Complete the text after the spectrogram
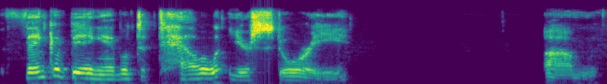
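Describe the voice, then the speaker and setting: A man's voice: medium pitch, very animated, extremely slow, highs cut off. A middle-aged man speaking conversationally as an interview guest, wry and joking, with anecdotal answers. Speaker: literary agent, podcast guest.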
